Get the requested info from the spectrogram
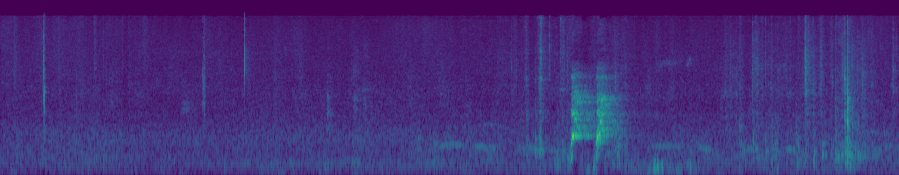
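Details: Two Shetland Sheepdogs, Coco and Silky, playing in their new garden: a sharp, harmonic bark bursts out around seven seconds, with a shorter yelp near ten and a half seconds, over a low, steady outdoor background.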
